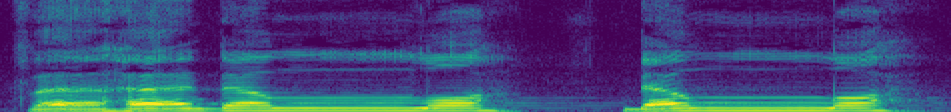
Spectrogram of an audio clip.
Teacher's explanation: Artinya dibaca tebal. Bunyi lam kita rubah menjadi bunyi loh. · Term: lam tafkhim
